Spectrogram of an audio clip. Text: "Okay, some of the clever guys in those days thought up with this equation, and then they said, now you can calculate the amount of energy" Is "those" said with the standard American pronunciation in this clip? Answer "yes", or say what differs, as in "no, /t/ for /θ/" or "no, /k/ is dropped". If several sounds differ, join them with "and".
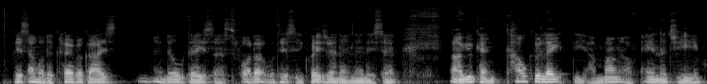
no, /z/ is dropped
